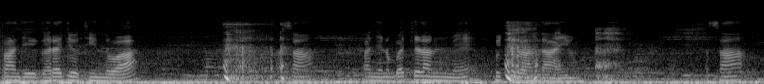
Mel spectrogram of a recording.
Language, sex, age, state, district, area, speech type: Sindhi, female, 60+, Delhi, South Delhi, rural, spontaneous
